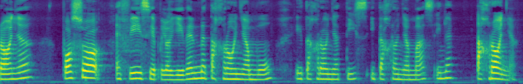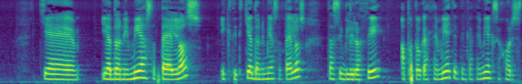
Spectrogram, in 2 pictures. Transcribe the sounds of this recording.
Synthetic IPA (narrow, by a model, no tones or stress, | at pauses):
ɾo̞ɲɐ | po̞so̞ | e̞fisie̞pilo̞ʝiðe̞nine̞t̪ɐxɾo̞ɲɐmu | it̪ɐxɾo̞ɲɐt̪isit̪ɐxɾo̞ɲɐmɐsine̞ | t̪ɐxɾo̞ɲɐ̰ | ce̞ | iɐd̪o̞nimiɐst̪o̞t̪e̞lo̞s | ikt̪it̪i̥ciɐnd̪o̞nimiɐst̪o̞t̪e̞lo̞s | θɐsimbliɾo̞θi | ɐpo̞t̪o̞ɡɐθe̞miɐce̞t̪iŋɡɐθe̞miɐkse̞xo̞ɾist̪i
